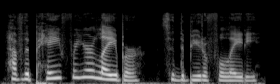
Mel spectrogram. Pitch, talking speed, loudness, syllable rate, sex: 225 Hz, 215 wpm, -19 LUFS, 6.1 syllables/s, female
